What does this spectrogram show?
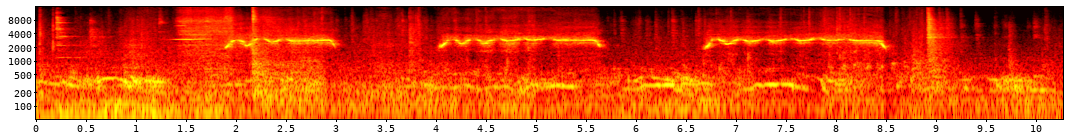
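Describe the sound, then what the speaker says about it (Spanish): Pigeons waiting to be fed coo in low, throaty repeated bursts close by, while a high steady whistle-like tone rises and holds three times over the flock, with faint rustling and movement between calls. "Están botaneando las palomas, vamos a darles su comidita."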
